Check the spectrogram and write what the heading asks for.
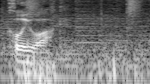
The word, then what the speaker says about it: Kalaloch: I think it's something like Kalaloch. But here in Washington, we just call it Clayloch.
